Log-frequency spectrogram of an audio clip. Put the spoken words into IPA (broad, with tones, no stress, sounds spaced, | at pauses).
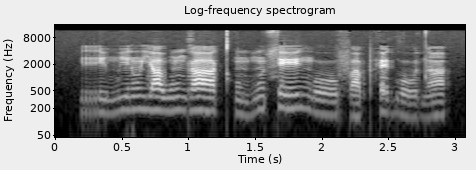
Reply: r i˨ m i˦ ɾ ũ˦ j a˦ w ũ˦ ɡ aː˦ kʰ ũ˨ b ũ˦ s eː˦ ŋ oː˨ f a˨ pʰ ɛ˦ ɡ oː˨ d ã˦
